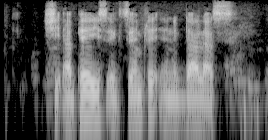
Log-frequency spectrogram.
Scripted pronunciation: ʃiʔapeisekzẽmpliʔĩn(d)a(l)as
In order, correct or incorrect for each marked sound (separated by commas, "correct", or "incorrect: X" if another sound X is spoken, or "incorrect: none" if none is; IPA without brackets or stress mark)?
correct, correct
